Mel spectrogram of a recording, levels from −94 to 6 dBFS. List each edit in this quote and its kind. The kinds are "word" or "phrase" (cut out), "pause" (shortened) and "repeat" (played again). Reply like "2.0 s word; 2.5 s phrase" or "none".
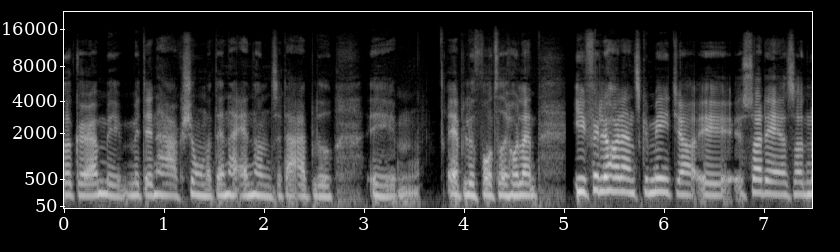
5.0 s pause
